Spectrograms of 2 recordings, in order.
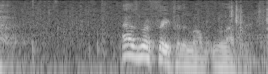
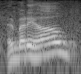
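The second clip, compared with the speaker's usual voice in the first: calling out. Acted. Knocking, calling into the house.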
